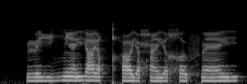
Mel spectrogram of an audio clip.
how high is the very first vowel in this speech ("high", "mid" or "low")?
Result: high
